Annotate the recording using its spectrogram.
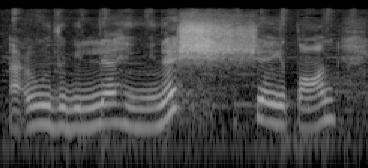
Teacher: lebih jelas sifat tafasy-nya lebih kencang angin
